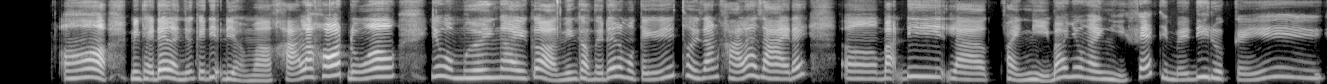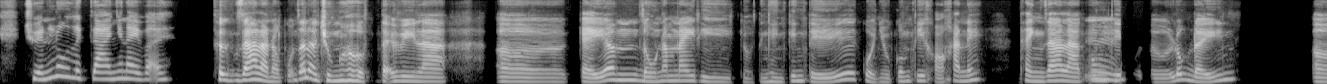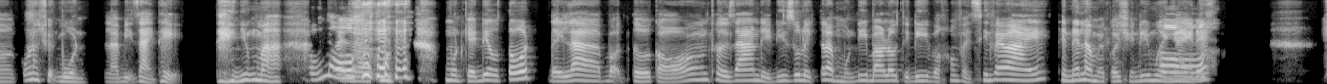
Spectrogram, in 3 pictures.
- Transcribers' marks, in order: tapping; laughing while speaking: "Thực ra là nó cũng rất là trùng hợp"; laughing while speaking: "Thế nhưng mà lại là một"; laugh; bird; other noise
- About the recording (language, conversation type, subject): Vietnamese, podcast, Bạn có thể kể về một sai lầm khi đi du lịch và bài học bạn rút ra từ đó không?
